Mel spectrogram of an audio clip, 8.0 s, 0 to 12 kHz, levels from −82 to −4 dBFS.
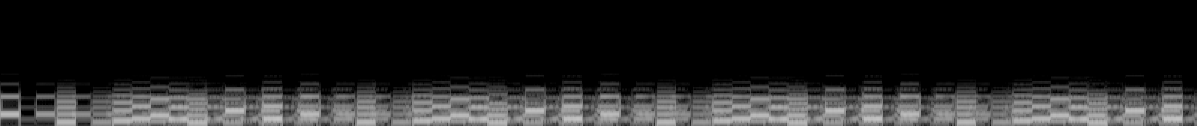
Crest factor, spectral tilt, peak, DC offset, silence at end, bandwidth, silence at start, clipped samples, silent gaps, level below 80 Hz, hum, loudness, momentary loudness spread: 12 dB; -16 dB/octave; -18 dBFS; under 0.1%; 0 s; 1.6 kHz; 0 s; under 0.1%; none; -40 dBFS; none; -31 LUFS; 5 LU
